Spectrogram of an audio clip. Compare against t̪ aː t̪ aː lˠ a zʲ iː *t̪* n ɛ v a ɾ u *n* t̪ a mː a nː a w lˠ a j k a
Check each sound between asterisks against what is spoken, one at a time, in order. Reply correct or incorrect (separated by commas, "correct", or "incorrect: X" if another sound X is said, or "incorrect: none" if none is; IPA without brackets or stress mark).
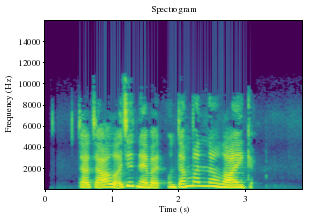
correct, correct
